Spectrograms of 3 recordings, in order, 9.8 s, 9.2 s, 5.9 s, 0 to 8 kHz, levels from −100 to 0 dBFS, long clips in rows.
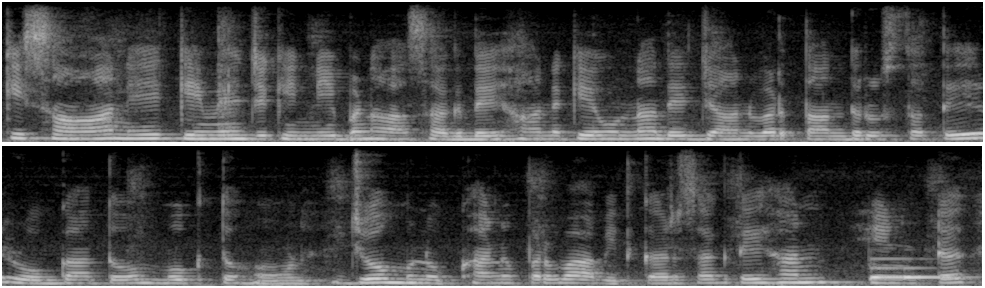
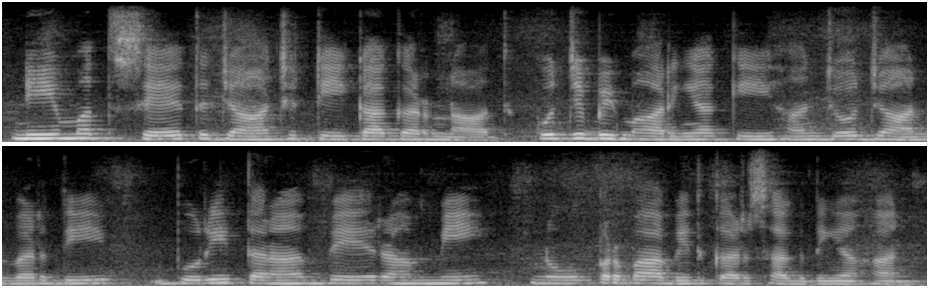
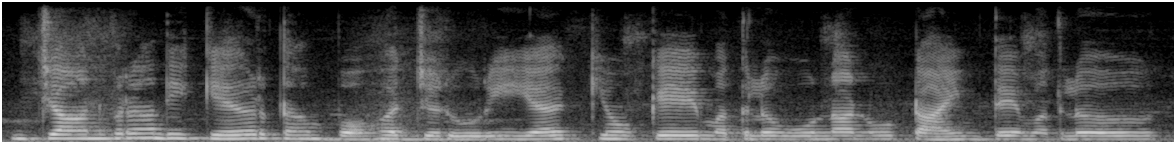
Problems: none marked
